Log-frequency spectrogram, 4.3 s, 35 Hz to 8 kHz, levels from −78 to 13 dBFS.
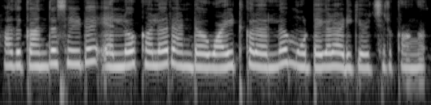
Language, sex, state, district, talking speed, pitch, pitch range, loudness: Tamil, female, Tamil Nadu, Nilgiris, 150 wpm, 260 Hz, 250-285 Hz, -12 LUFS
